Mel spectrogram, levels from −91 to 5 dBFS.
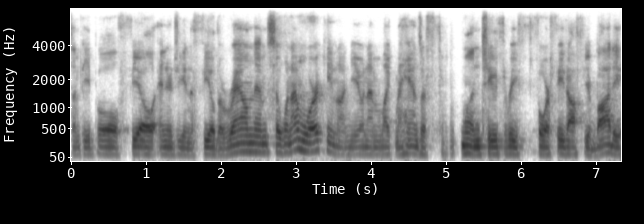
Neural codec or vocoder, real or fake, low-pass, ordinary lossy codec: none; real; 7.2 kHz; Opus, 16 kbps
